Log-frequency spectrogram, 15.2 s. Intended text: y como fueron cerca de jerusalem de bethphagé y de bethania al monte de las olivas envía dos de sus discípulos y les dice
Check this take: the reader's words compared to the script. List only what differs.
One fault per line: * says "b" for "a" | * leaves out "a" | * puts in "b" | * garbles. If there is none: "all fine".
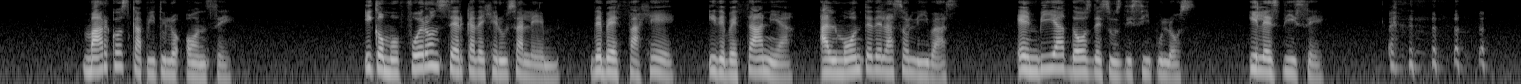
all fine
